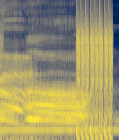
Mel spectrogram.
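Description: A cartoon character's long groan falling in pitch, then a quick rattle of sharp clicks about a second and a half in.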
